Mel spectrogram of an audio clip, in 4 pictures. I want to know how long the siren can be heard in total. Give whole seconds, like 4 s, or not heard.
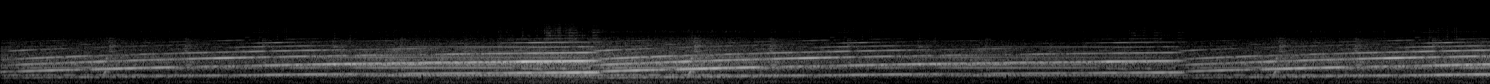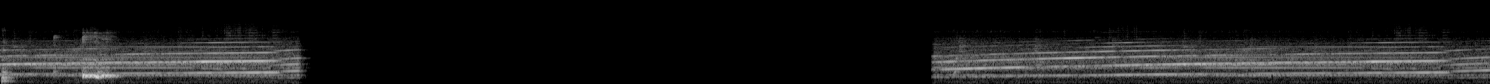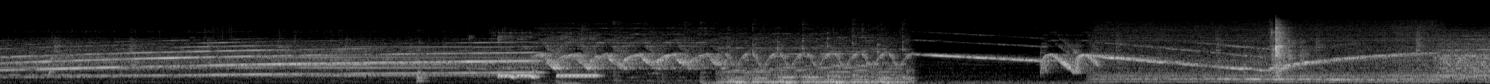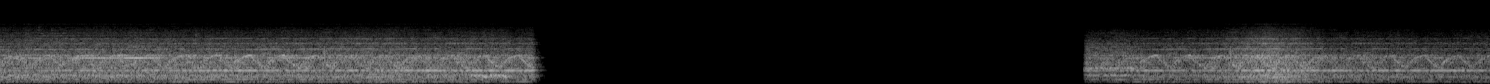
48 s.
